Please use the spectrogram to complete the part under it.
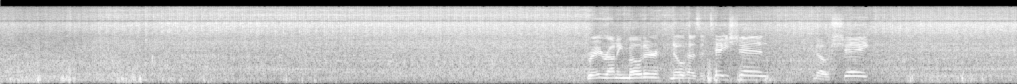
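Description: A four-cylinder jeep engine idles under an open hood.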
